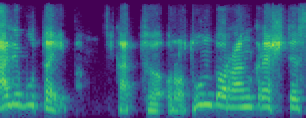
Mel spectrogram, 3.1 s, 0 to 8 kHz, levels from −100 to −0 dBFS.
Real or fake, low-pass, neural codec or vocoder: real; 7.2 kHz; none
